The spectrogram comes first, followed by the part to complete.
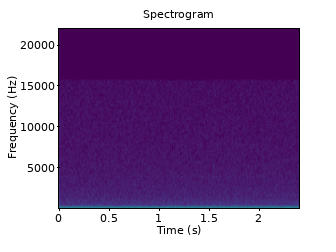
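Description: Steady low hum with a faint hiss underneath, unchanging throughout.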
